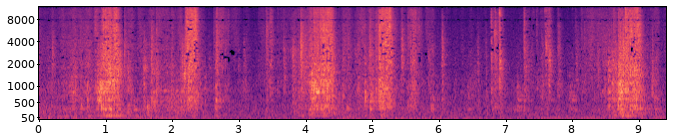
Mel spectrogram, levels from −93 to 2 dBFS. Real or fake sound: real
